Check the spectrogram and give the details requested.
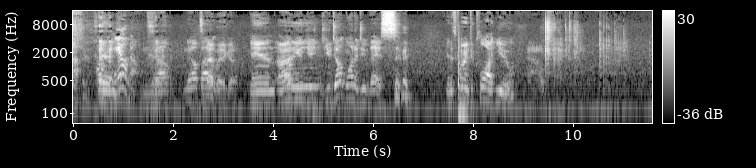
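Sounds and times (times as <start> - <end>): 
speech: 0.2 - 6.8, 7.4 - 9.7
dice clattering across a hard table surface: 9.4 - 11.5.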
